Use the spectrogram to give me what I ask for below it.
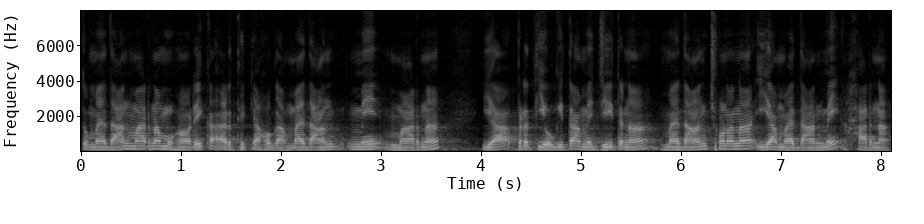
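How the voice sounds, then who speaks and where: A man's voice: medium pitch, steady tone, normal speed, big-room sound. A man from Chhattisgarh teaching an exam-prep Hindi grammar lesson, speaking casually to viewers as friends and answering his own questions.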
